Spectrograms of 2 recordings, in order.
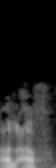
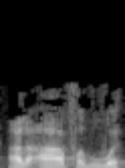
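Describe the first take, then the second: First: The final w sound is barely heard. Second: The final w sound is clearly and separately pronounced. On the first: The speaker calls it right. "واو داری میگی، شنیده نمیشه" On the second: The speaker calls it wrong. "اینجوری نمیگی شما"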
